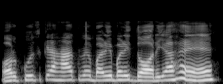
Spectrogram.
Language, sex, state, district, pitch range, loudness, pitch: Hindi, male, Jharkhand, Garhwa, 190-210 Hz, -12 LUFS, 205 Hz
